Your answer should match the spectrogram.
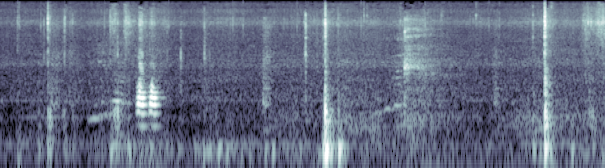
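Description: Scattered sharp clicks and taps of plastic parts and small tools as a smartphone's rear frame is fitted and pressed down around its edges, the two loudest about three and five and a half seconds in.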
